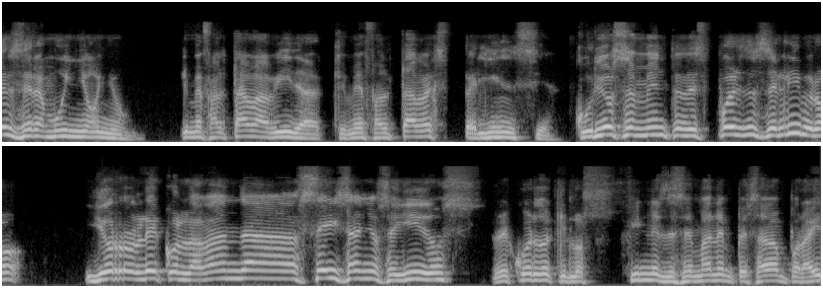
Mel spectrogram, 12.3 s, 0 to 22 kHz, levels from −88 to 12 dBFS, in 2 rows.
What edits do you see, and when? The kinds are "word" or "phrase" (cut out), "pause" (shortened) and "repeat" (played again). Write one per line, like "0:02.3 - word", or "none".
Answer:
0:04.3 - pause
